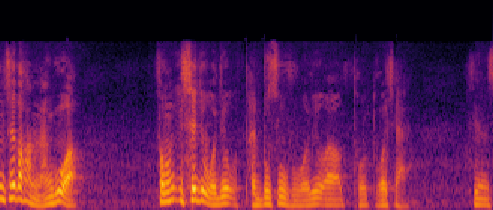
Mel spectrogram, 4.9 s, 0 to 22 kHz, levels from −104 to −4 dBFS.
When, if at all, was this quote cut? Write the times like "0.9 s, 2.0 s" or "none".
1.5 s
